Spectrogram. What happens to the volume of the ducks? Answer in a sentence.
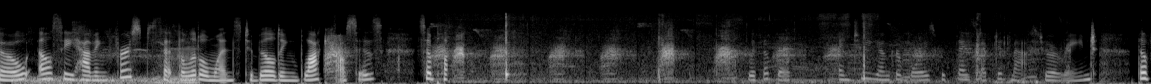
The loudness of the ducks goes down.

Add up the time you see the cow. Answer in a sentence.
The cow can be heard for 4 seconds in total.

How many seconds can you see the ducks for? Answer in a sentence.
The ducks can be heard for 8 seconds in total.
